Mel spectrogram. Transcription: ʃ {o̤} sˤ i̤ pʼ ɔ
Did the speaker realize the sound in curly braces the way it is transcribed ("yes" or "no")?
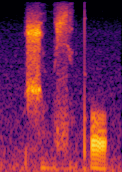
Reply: yes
